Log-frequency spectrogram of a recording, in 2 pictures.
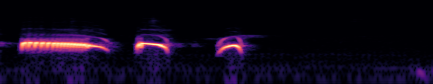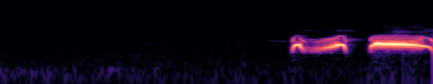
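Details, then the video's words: Spotted dove calling in quick 'thúc gù' style as a decoy for wild doves; a long throbbing coo and two hooked notes, a three-second pause, then a warbled note and another pulsing coo. "Tiếng cu gáy thúc gù tốc độ/ cu gay kich boi nhanh noi gù"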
